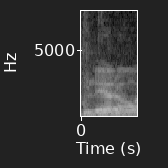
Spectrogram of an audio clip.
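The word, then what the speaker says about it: kulero: a spoon, which is culero in Esperanto, and culero, I thought, oh well, that rhymes with espero, which is hope.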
